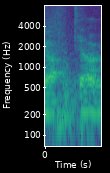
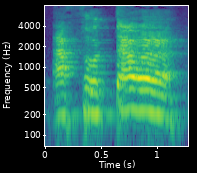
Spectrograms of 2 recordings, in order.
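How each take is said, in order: First: Said in the usual way. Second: Put-on very loud, high, drawn-out French-accented yell; mock French yell. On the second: French guys saying Eiffel Tower, mock French yelling. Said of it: "they yell it every time they say it".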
